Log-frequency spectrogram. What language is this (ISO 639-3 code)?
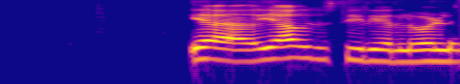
kan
